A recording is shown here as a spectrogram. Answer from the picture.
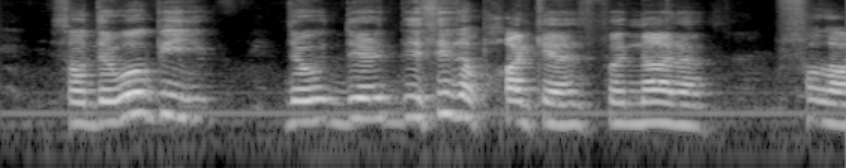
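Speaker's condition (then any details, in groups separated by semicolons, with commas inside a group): Cerebral palsy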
